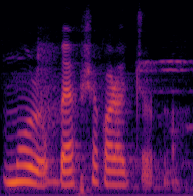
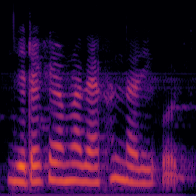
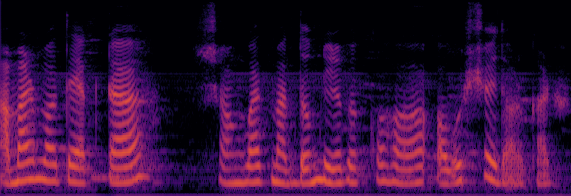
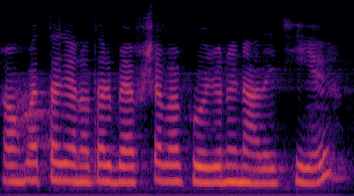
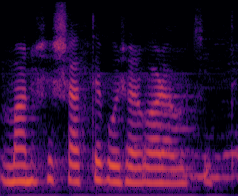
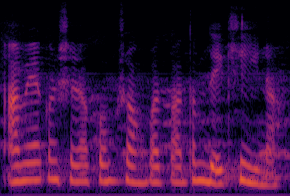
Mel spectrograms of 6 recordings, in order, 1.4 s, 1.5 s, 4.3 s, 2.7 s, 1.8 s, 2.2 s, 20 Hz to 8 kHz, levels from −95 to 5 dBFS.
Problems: background sounds at intervals, background conversations at intervals, low volume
